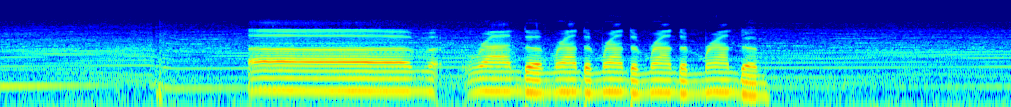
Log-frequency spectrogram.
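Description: A Renault Clio Cup race car in a sim racing game, driven onboard around Snetterton: loud, buzzy engine revs up and holds high, then rises and drops in a rapid series of gear changes. Talk is heard alongside.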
